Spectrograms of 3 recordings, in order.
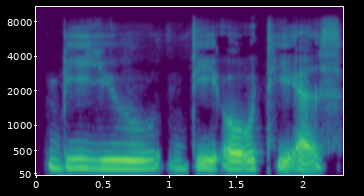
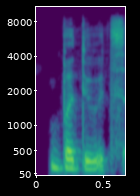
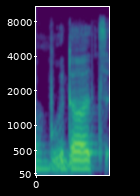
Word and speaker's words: budots: B U D O T S budots. And don't say it like "baduts". I saw I saw a video of someone covering uh budots and they pronounced it "baduts".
